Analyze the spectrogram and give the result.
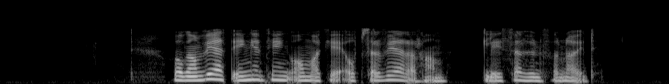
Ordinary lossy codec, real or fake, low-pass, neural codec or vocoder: MP3, 48 kbps; fake; 5.4 kHz; vocoder, 24 kHz, 100 mel bands, Vocos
